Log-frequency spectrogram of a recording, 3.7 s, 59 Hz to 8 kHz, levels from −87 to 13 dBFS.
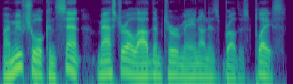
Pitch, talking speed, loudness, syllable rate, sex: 100 Hz, 195 wpm, -19 LUFS, 6.0 syllables/s, male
